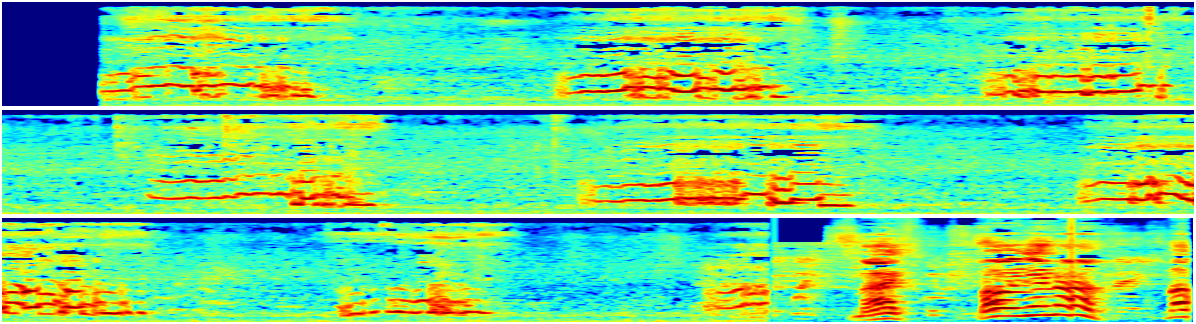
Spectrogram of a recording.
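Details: Dog giving a series of high, wavering whines, each lasting about a second and repeated roughly every two seconds, with a faint steady hum in the background and a final burst of sharper, sliding cries at the end.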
